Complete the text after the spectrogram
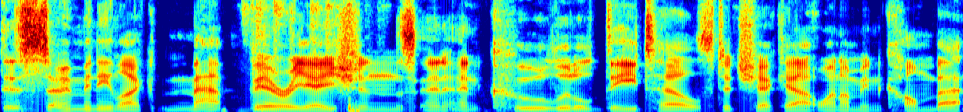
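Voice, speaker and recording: A man with an Australian accent, a bright, sharp tone and a fairly low pitch, fairly quick and with fairly even intonation, in a dry, close sound with no echo. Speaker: video game executive producer. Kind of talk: casual interview chat.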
